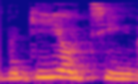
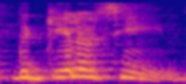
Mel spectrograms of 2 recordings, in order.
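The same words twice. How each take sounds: First: Put-on "guillotine" said the French way, the L sounds dropped, like kee-o-teen; mock-French "guillotine", kee-o-teen with a nasal end; French pronunciation. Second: Said in the usual way. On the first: Shown as a demonstration. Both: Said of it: "if I pronounce it properly with my French accent".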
